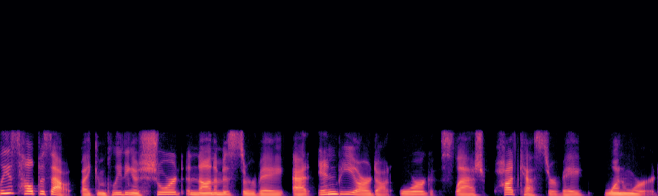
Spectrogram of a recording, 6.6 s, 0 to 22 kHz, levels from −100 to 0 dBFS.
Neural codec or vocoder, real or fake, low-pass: none; real; 7.2 kHz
